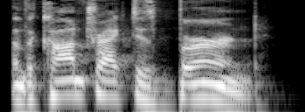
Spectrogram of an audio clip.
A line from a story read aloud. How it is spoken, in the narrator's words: he growled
